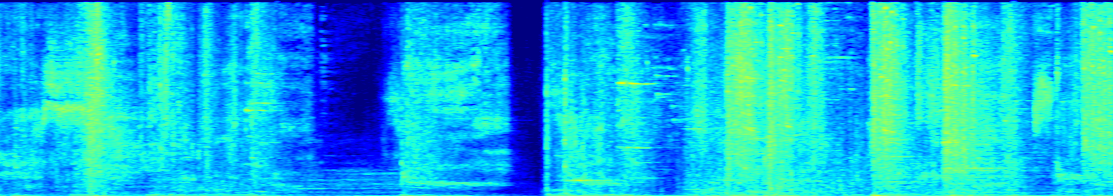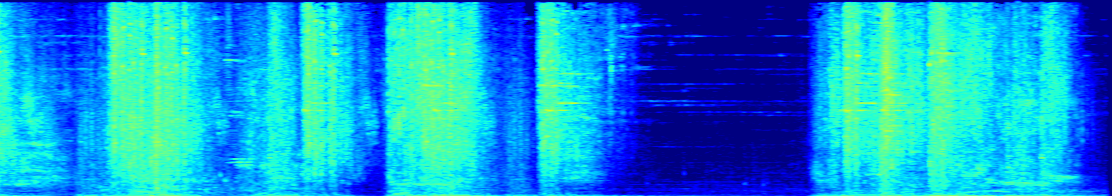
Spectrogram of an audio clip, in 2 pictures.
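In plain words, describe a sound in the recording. Game spells and weapons clash and burst in a busy battle.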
